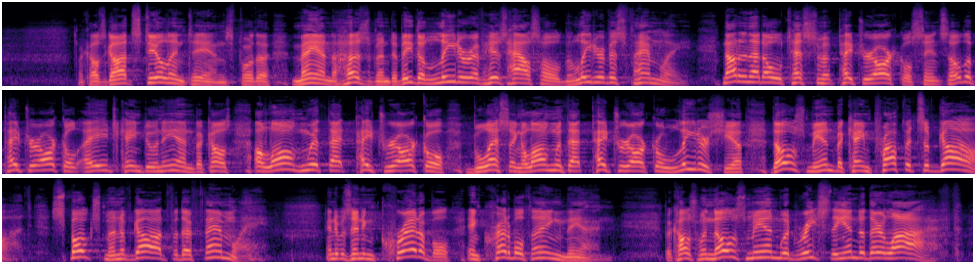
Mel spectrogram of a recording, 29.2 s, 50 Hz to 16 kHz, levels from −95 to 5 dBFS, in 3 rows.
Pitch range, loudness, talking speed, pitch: 180-225 Hz, -22 LUFS, 160 wpm, 200 Hz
